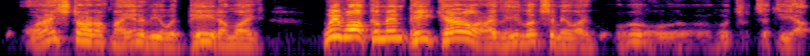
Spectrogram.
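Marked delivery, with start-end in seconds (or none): 2.4-3.6 loud, high radio announcer yell. Showing how a radio interview with pete carroll starts, yelling radio intro. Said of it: "what's going on with the yelling?".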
